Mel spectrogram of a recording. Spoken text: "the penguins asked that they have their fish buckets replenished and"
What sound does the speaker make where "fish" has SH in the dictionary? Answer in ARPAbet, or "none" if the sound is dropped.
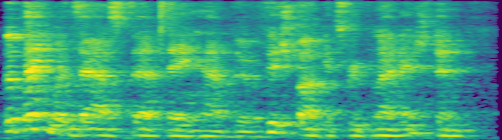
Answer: SH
